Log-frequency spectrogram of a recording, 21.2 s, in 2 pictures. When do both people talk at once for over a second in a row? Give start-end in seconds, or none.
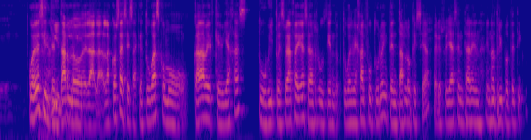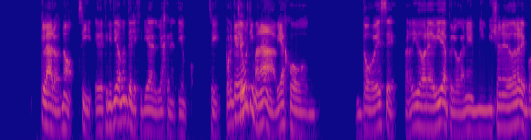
0.6-1.8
